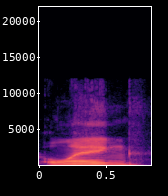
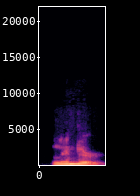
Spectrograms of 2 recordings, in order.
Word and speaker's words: Linderbaum: The Raiders signed Tyler Langbum. Is that how you say his name? Linderbaum. Linderbaum. Linderbaum.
